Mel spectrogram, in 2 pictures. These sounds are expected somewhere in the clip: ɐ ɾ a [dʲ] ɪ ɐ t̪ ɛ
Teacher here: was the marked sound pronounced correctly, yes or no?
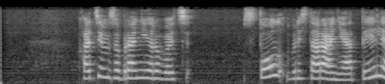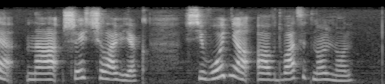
no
